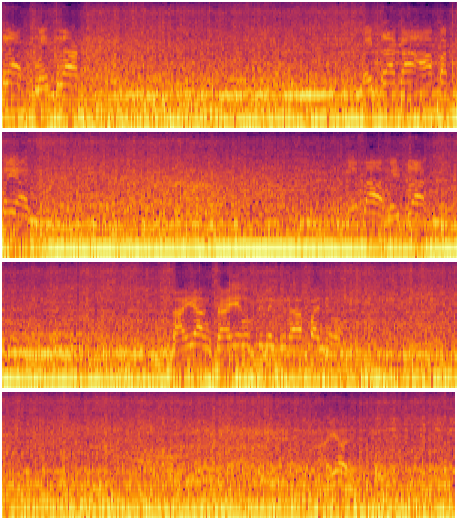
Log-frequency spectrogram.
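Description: Heavy dump truck's diesel engine running close by, a steady low hum loudest in the middle, over a constant rush of wind on the microphone.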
